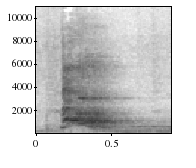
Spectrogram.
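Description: A single short, high yelp from a young puppy, close by, trailing off into a soft whine.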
